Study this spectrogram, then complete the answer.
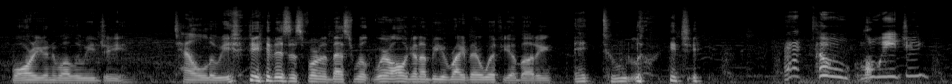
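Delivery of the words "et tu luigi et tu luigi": very high, throat-straining voice, drawn out. A streamer voicing Mushroom Kingdom characters, in a Toad voice. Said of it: "I should never do a Toad voice. It destroys your throat".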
